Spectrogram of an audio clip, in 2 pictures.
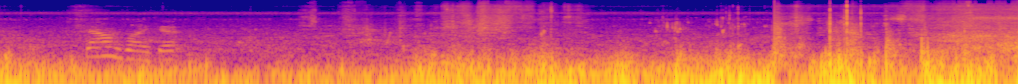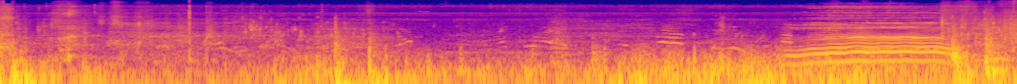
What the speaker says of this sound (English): Is there more rapids up there? Sounds like it.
